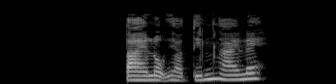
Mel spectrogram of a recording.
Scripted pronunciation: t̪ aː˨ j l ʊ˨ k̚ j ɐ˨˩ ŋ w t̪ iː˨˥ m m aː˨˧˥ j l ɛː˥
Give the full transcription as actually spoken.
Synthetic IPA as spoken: t̪ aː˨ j l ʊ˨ k̚ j ɐ˨˩ w t̪ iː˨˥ m ŋ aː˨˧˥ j l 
